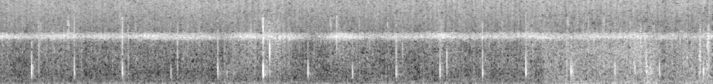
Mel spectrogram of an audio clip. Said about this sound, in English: They turn their heads in the direction of the footsteps.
